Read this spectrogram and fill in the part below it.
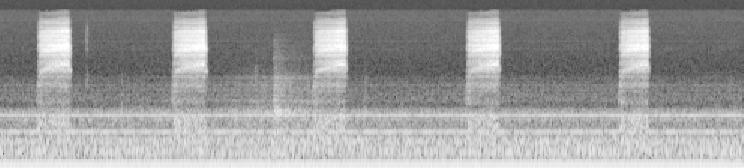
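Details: Wild barn owl nestlings with a live rat at the nest utter five rasping hissing screeches about every two seconds, with a faint softer sound midway and a steady low hum.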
